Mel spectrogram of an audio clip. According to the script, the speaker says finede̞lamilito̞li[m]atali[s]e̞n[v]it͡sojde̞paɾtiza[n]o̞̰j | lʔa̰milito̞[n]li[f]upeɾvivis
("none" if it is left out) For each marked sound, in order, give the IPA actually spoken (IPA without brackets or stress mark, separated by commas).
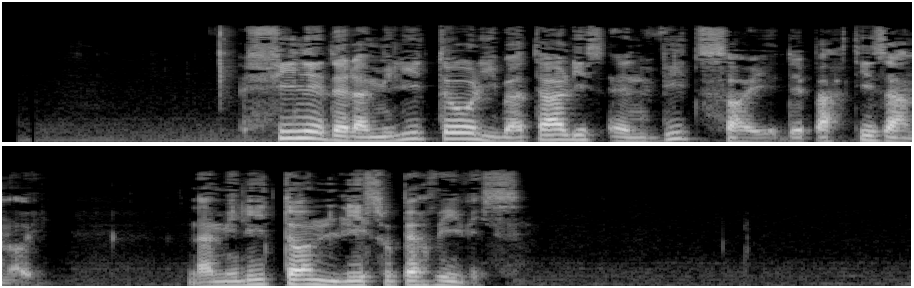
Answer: b, s, v, n, n, s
